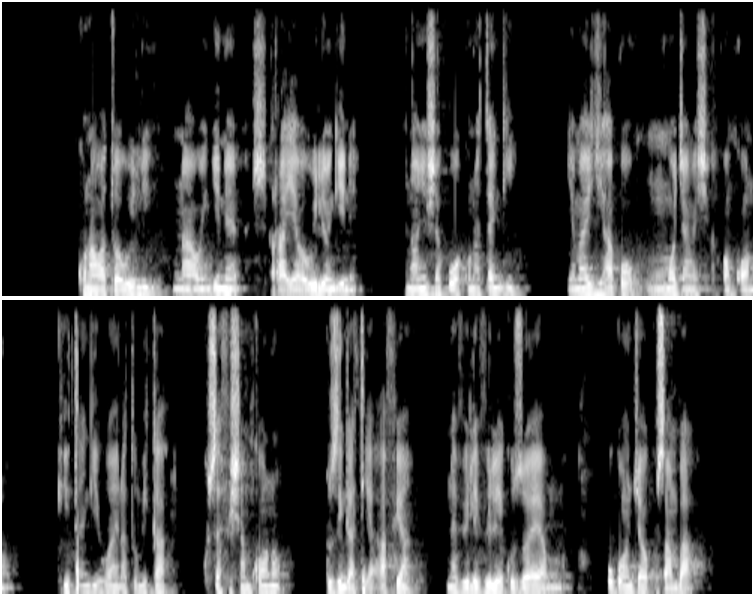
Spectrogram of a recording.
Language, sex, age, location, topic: Swahili, female, 36-49, Wajir, health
